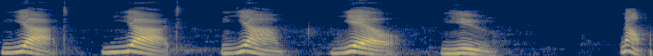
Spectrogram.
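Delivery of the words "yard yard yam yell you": "Yard, yard, yam, yell, you" each led by a clear y; word by word, drawing out "Yard", "yam", "yell", "you"; y-sound demo. Shown as a demonstration. Teacher making students hear the yi sound, careful separated words. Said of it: "Did you hear the yi sound?".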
